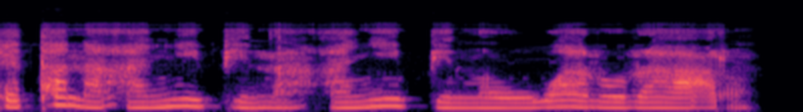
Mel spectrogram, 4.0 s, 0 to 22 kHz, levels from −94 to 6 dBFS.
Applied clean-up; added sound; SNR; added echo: neural mask model Resemble Enhance denoiser.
